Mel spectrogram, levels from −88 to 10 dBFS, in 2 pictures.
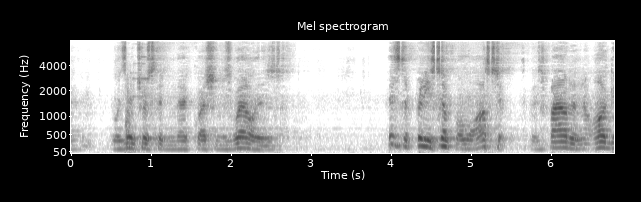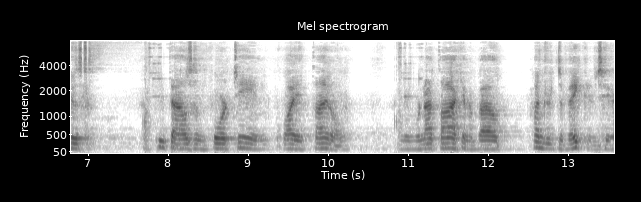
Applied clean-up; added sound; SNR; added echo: neural separator model SepFormer DNS4.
